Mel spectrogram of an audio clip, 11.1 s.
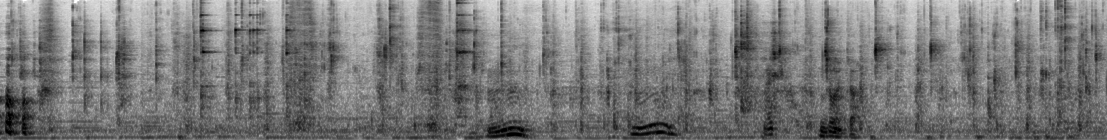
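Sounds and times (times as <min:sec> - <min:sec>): tableware clicking and clinking: 0:00.8 - 0:04.9, 0:07.4 - 0:07.7
person humming: 0:04.8 - 0:05.4, 0:06.2 - 0:07.0.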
